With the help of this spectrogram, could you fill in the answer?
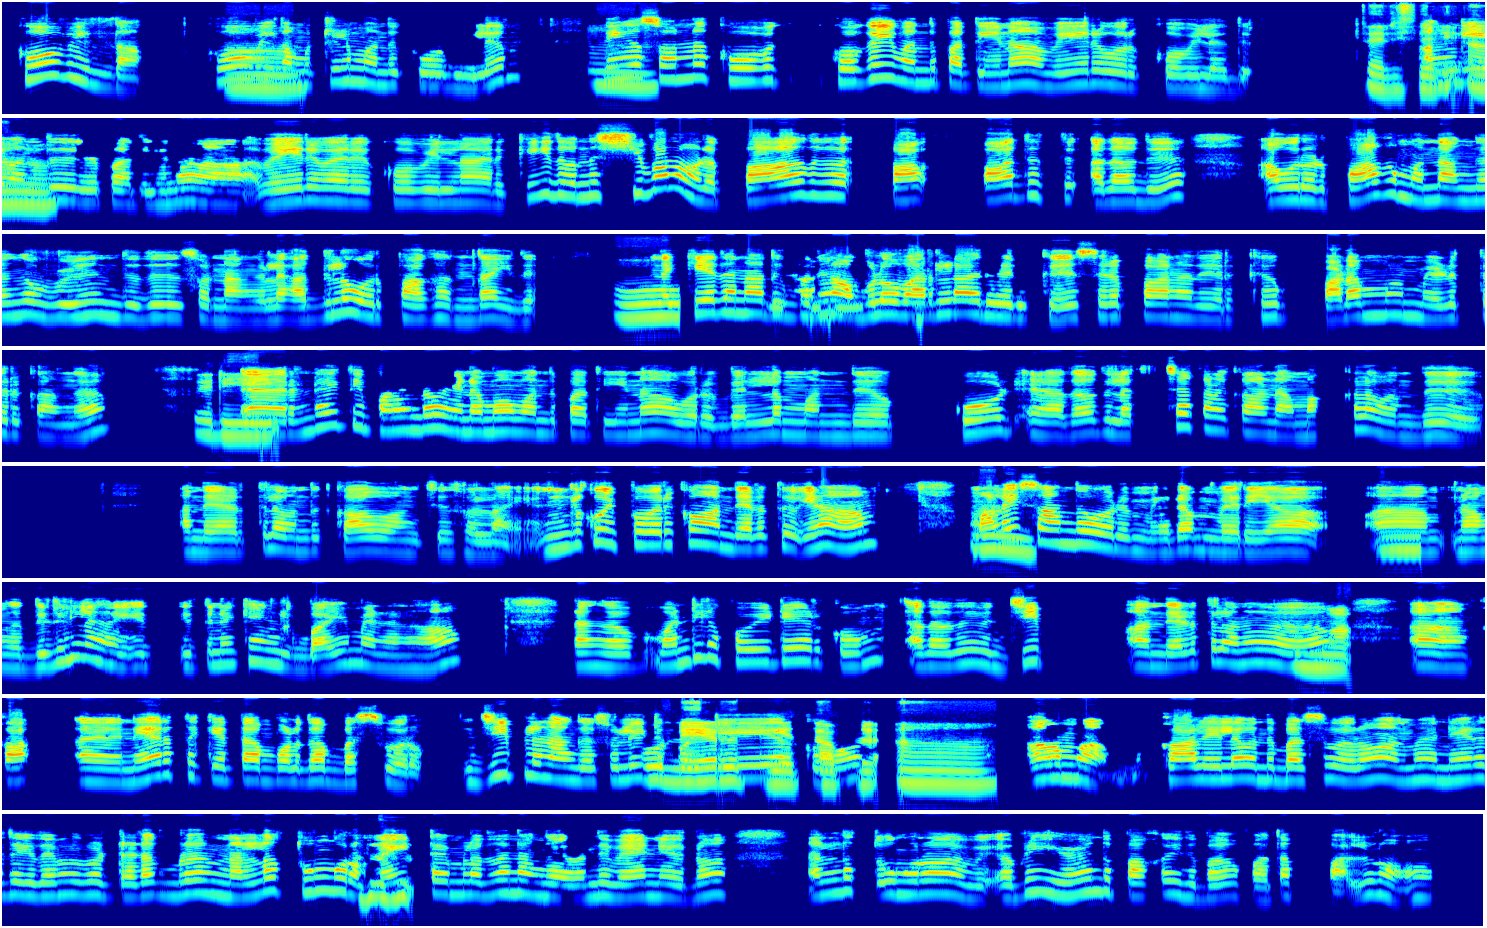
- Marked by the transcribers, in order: unintelligible speech; chuckle
- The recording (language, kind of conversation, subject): Tamil, podcast, உங்களுக்கு மலை பிடிக்குமா, கடல் பிடிக்குமா, ஏன்?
